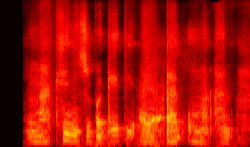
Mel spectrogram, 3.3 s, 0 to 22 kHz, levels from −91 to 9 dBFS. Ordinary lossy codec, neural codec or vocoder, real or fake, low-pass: none; codec, 44.1 kHz, 2.6 kbps, DAC; fake; none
